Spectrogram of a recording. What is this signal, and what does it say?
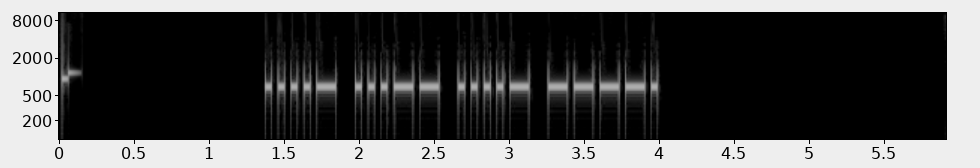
Morse code, heard as a keyed tone, about 28 wpm, 700 Hz. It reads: 4349
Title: Numbers - 4-Digit 28wpm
